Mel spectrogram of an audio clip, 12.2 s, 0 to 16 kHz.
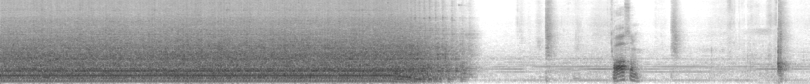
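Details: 2018 Briggs & Stratton small single-cylinder engine after the dislodged float pin was put back to fix a fuel bowl leak: runs smooth and even for about seven seconds, then winds down and stops cleanly; healthy.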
